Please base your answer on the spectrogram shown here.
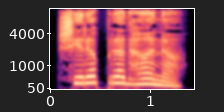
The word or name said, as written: ಶಿರಪ್ರಧಾನ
